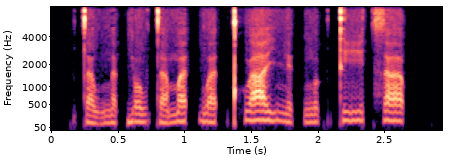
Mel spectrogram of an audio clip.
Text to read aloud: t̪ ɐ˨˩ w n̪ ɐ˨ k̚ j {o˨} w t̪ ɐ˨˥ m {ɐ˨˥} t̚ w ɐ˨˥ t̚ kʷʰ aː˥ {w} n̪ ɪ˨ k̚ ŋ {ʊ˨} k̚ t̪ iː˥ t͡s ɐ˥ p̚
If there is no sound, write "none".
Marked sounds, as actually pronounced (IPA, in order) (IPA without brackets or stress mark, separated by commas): o˧, ɐ˨˥, j, ʊ˨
